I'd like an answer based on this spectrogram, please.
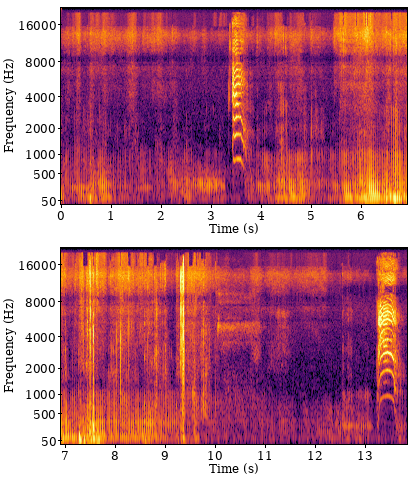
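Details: Two-month-old female Scottish Fold kitten, newly brought home, on her first exploration of the living room. A soft, low, continuous purring rumble, quiet and steady, broken by brief sharp high sweeping squeaks near the start and the end.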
